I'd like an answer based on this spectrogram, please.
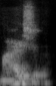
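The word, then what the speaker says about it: מעשר: Means tenth in the Hebrew, and is pronounced ma'asher.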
